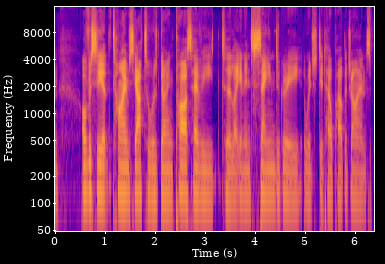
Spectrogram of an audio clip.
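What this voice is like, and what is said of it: Southern English accent. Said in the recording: “an English accent, no, I am not a Geordie. I'm from the south of England.”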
